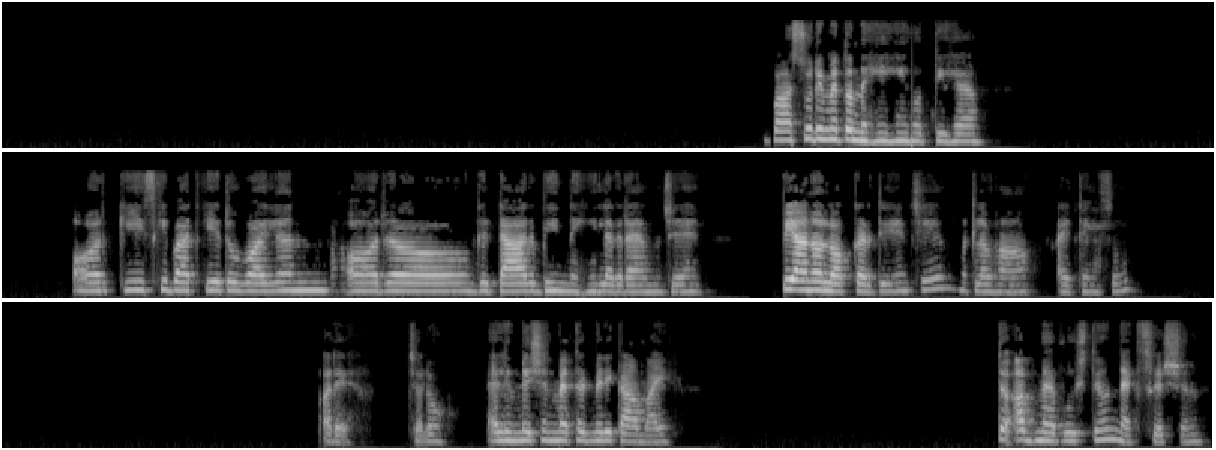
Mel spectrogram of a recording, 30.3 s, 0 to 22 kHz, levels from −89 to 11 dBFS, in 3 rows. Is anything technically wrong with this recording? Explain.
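Yes. An overlap between stream segments causes tiny skips at 6.59 s and 7.58 s. Overlapping one-second segments get trimmed, dropping about 18 ms and 6 ms of real sound.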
